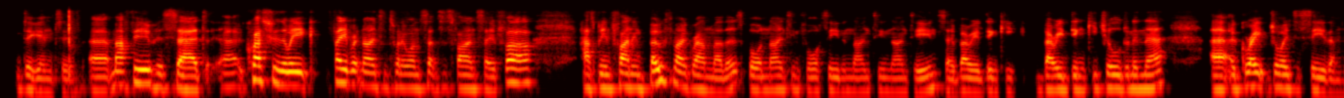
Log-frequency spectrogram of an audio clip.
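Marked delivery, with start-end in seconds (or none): none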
